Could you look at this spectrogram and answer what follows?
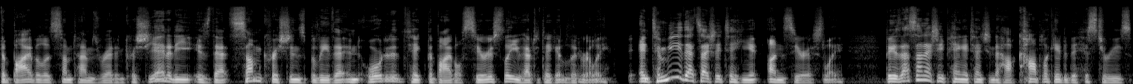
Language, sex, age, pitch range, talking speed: English, male, 40-59, 100-120 Hz, 240 wpm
